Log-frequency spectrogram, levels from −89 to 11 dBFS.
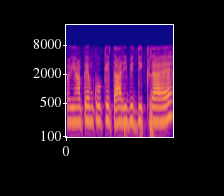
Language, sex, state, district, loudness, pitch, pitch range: Hindi, female, Jharkhand, Deoghar, -17 LUFS, 210 Hz, 205-220 Hz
